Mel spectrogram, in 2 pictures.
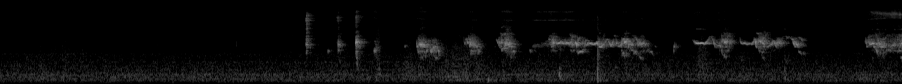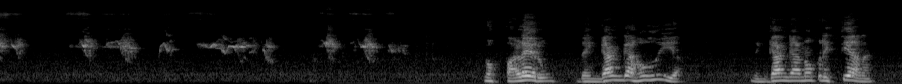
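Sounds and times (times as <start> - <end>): bird giving short high calls: 8.7 - 13.2.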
